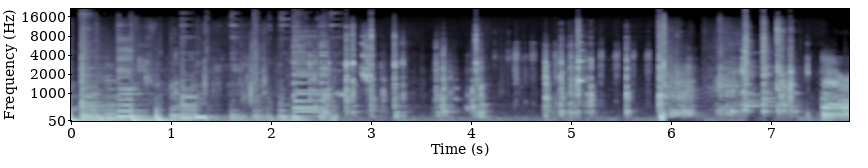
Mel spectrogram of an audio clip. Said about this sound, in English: right, and that sound you heard was the ammo can, uh, and it's the cache that we found. you know, ammo cans are the best, absolutely the best containers because uh, they seal,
